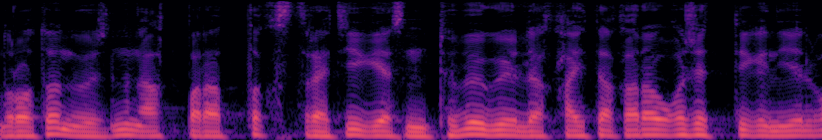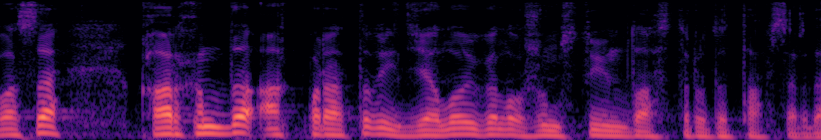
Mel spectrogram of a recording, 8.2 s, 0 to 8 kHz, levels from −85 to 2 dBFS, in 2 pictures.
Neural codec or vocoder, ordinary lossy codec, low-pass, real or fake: none; none; none; real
